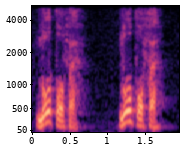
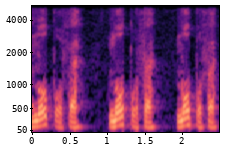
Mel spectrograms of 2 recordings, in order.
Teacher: المبالغه في القلقله عند نطق الطاء الساكنه · Shown in: first take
